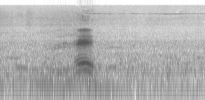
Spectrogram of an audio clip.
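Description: Motorcycle engines running steadily on a street, with a person shouting one short call about halfway through.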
